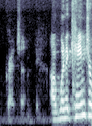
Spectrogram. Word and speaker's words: Gretch: Don't let people call you Gretch because it rhymes with wretch.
